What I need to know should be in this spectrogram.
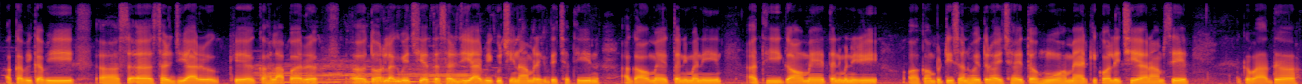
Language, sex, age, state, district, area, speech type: Maithili, male, 18-30, Bihar, Samastipur, urban, spontaneous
